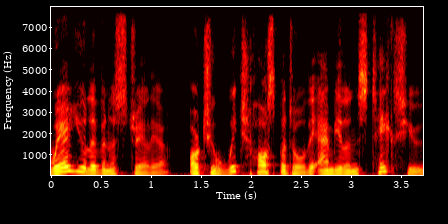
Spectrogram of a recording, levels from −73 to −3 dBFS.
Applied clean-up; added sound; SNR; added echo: none; none; none; none.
